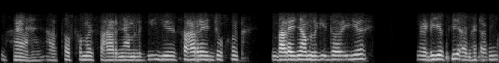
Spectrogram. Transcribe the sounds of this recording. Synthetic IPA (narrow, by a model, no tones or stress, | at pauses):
hɛ̃ɦɛ̃aɾsɔb̚səməd͡ʒsaɦaɾɲamləɡit̪̚ijəsaɦaɾɛd͡ʒɔkʰɔn | d̪aɽɛɲamləɡit̪̚ˀd̪ɔijə | aɖijəpijaʔabʱɛʈam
